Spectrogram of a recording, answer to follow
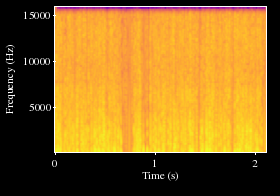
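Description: Near silence, with no distinct sound.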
